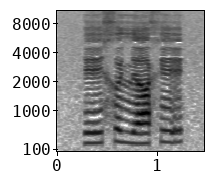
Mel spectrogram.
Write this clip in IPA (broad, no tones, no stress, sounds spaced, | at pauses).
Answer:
e x ə lʲ a x e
